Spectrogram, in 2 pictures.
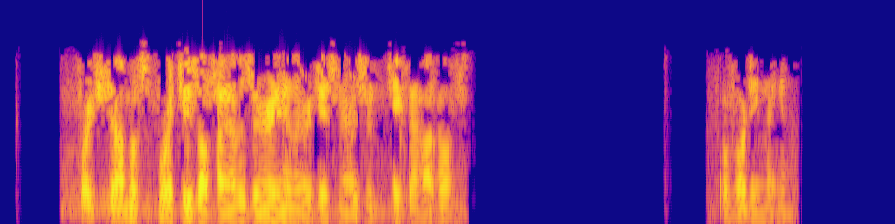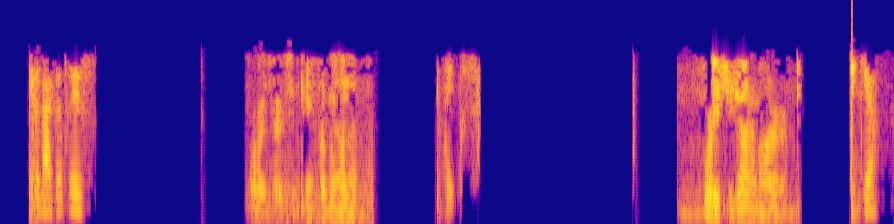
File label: Police Dispatch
